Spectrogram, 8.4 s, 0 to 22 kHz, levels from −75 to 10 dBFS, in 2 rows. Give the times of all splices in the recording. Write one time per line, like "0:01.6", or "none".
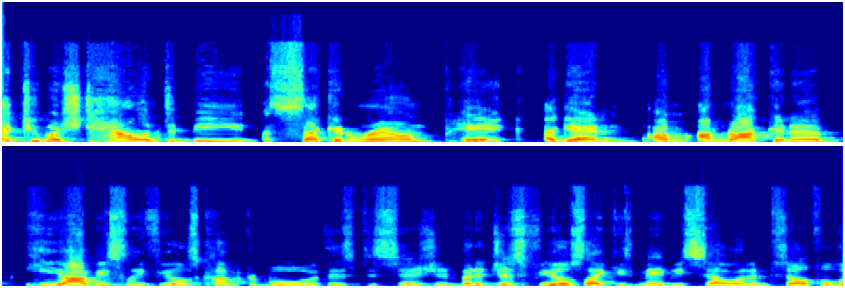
0:03.2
